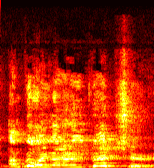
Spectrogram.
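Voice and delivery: high, excited meme voice; Hobbit meme quote. Retold or imitated. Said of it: "the whole meme ... is like".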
